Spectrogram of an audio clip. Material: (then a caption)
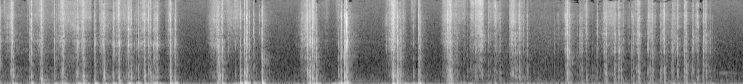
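Plastic. Fingertips and short nails rapidly grip, tap and scratch the surface and edges of a rectangular translucent red plastic food container lid held up in the air. The result is a fast, chaotic stream of dry plastic clicks, crinkles and scrapes with soft low thumps, each sound dying away almost instantly.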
